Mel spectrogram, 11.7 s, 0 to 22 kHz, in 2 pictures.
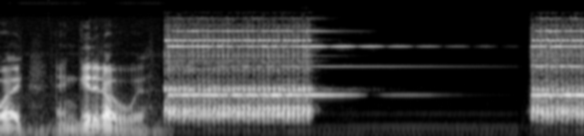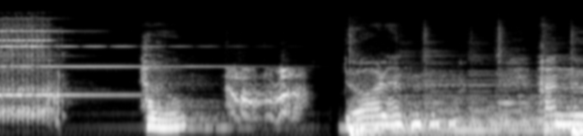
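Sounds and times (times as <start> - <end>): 
speech: 0.0 - 1.6, 7.3 - 11.6
old-style telephone bell ringing loudly: 1.6 - 8.9.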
